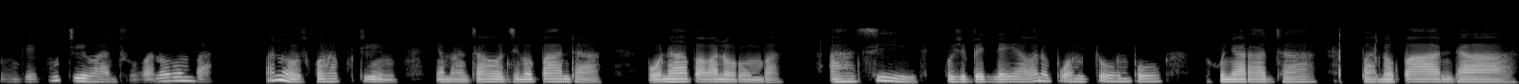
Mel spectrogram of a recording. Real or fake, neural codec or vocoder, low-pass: real; none; 5.4 kHz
